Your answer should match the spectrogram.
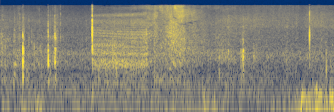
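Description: A firecracker's fuse being lit: a sharp click about a second in, then about a second of hissing as the fuse catches, with light footsteps on concrete as the lighter moves away. No bang yet.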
